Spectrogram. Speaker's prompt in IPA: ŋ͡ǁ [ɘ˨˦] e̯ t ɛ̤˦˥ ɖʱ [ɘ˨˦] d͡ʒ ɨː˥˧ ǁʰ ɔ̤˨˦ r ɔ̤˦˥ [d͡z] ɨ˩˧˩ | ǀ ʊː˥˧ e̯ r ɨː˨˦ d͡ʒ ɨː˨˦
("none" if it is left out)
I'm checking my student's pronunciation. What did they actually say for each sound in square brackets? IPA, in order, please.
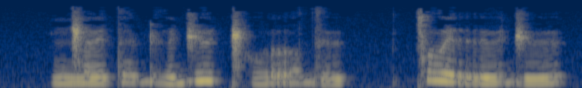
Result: ɘ˨˦, ɘ˨˦, d͡z

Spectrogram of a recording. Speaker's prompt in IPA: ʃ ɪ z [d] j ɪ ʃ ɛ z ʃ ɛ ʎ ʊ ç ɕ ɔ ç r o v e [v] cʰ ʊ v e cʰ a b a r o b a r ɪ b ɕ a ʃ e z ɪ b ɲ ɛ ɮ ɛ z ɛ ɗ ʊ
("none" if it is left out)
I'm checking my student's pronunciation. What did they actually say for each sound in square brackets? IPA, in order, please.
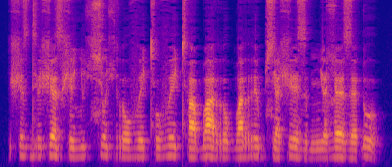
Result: d, none

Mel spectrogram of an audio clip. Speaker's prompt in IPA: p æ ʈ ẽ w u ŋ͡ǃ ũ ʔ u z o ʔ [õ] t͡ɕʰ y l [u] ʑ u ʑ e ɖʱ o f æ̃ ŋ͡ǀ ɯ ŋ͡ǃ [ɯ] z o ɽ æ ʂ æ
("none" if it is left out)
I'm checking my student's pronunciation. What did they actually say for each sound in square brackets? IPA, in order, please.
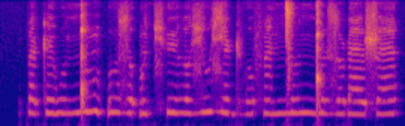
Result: õ, o, ɯ

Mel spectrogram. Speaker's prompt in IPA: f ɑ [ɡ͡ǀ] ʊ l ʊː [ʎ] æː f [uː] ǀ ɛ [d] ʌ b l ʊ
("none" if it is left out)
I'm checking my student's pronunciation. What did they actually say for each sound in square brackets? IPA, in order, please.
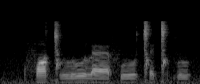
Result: ɡ͡ǀ, l, ʊː, ɡ͡ǀ

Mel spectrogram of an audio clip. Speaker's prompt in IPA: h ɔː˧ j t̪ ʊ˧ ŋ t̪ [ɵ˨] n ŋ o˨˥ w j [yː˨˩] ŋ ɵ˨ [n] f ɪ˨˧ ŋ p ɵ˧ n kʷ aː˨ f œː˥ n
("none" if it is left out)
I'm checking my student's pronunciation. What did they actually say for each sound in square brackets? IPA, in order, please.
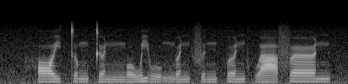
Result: ɵ˨, uː˨˩, n

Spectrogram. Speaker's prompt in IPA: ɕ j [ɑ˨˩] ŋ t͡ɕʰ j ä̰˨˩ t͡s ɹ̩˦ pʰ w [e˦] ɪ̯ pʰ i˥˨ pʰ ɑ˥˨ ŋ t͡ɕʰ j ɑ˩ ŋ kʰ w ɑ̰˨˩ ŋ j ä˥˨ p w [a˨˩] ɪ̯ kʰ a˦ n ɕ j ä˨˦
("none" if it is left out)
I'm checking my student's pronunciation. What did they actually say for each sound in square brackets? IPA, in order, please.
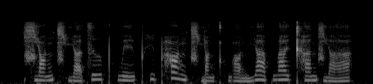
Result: ɑ˨˦, e˨˦, a˦

